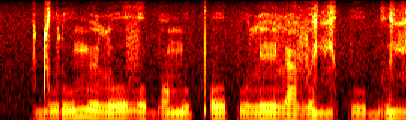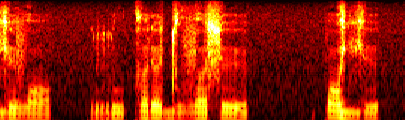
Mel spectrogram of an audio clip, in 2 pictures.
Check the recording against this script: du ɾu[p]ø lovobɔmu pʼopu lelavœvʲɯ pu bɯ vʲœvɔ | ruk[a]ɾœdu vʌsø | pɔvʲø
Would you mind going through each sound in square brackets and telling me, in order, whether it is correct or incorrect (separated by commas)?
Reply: incorrect, incorrect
